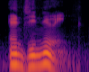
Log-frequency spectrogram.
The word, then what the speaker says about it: engineering: Engineering, ça, l'accent tombé le même sur avant dernier syllabe là.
